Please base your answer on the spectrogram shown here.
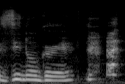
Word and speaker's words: Zenogre: It looks like Zin Ogre, but I'm also pronouncing the O, so it's like Zenogre versus Singapore's one and only Ru.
